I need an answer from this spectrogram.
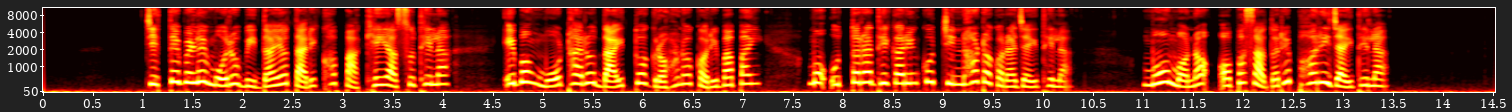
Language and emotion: Odia, sad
